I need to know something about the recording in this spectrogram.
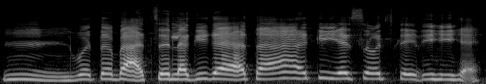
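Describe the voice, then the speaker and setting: Woman acting crotchety old granny, bossy n grumbly, slow and highish, dry close sound. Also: clear, resonant tone, no echo. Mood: grumbling. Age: older. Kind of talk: Hindi moral story character acting.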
